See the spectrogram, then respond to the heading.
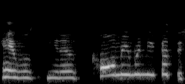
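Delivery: very high, quick put-on English accent. Quoting the speaker's English mom, in an English accent. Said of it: "so that was my English accent".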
